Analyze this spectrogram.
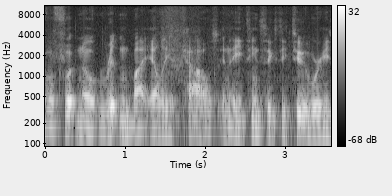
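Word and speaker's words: Coues: And I've got a screenshot of a footnote written by Elliot Cows in 1862 where he says, my name is pronounced Cows, C-O-W-Z. Cows.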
